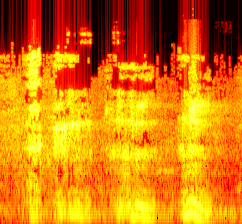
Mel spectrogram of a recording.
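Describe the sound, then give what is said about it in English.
A few gruff throat-clearing sounds and short cough-like bursts, spaced roughly a second apart, with no talking in between. “And raise your hands above your head like you're signaling for a touchdown, and twist the trunk of your body and flex everything you got and cough and clear your throat.”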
